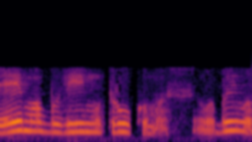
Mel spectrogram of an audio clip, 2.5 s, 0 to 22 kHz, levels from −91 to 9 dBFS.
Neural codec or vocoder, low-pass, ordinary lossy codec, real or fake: none; 3.6 kHz; AAC, 16 kbps; real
